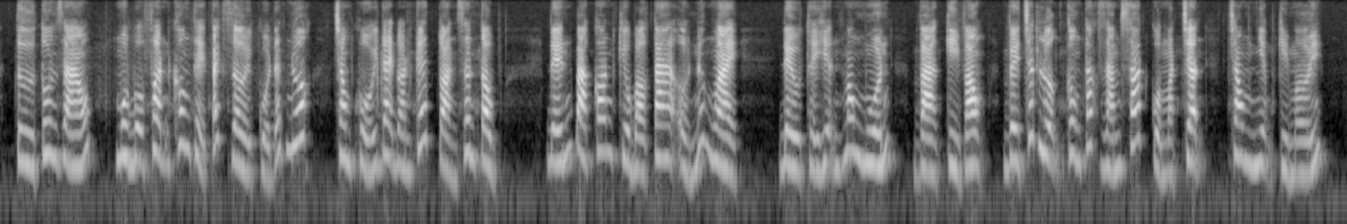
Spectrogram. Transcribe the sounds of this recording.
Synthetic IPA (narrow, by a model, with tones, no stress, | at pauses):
t̪ɨ˨˩t̪o˧nzaː˨˦w | mo˨˩t̚ɓo̰˧˨fə̰˧˨nxə˧wŋ͡mt̪ʰe˧˩t̪a˦˥jk̚zəː˨˩jku˧˩əɗə˦˥t̚nɨ˦˥ək̚ | t͡ɕɔ˧wŋ͡mxo˨˦jɗa̰ː˧˨jɗwaː˨˩nke˦˥t̚t̪waː˨˩nzə˧nt̪ə˨˩wk͡p̚ | ɗe˨˦nɓaː˨˩kɔ˧nki˨˩əwɓaː˨˩wt̪aː˧ʔəː˧˩nɨ˦˥ək̚ŋwaː˨˩j | ɗe˨˩wt̪ʰe˧˩hḭ˧˨ənma˧wŋ͡mmu˨˦ən | vaː˨˩ki˧˩vɔ̰˧˨wŋ͡m | ve˨˩t͡ɕə˦˥t̚lɨ̰˧˨əŋkə˧wŋ͡mt̪aː˦˥k̚zaː˨˦msaː˦˥t̚ku˧˩əma˨˩t̚t͡ɕə̰˧˨n | t͡ɕɔ˧wŋ͡mɲḭ˧˨əmki˨˩məː˨˦j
